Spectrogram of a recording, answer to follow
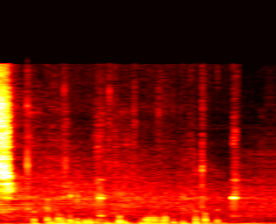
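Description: Uneven low rumble of wind buffeting an outdoor microphone, with a few faint ticks.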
